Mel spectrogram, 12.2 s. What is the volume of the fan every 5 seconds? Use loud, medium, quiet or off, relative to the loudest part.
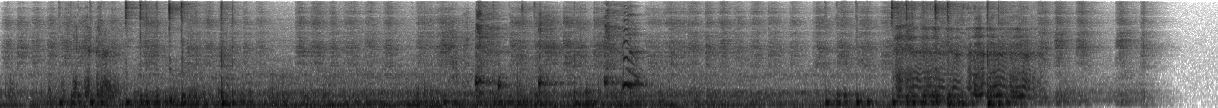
loud, loud, off.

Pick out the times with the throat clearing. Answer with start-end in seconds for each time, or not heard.
0.6-1.3, 4.5-6.5, 8.9-10.5.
